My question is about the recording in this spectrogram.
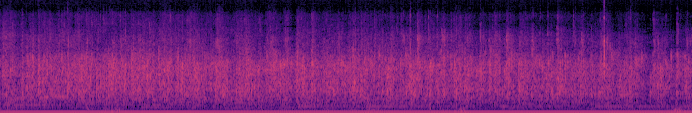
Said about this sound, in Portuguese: Aplauda Ele para testificar isso.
